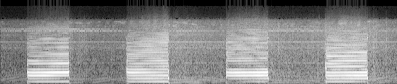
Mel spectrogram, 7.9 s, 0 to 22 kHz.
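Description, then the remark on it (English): A harsh, droning buzzer station on 4625 kilohertz sounds in four evenly spaced bursts of under a second each, rising out of a steady hiss of shortwave static that fills the gaps between them. “There are a few strange stations, I must admit, like the buzzer on 4625 kilohertz.”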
